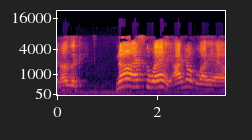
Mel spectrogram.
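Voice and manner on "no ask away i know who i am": combative, confrontational, aggressive-sounding delivery. Retelling own past answer to someone's question: retelling own aggressive reply. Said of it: "That sounded aggressive".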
